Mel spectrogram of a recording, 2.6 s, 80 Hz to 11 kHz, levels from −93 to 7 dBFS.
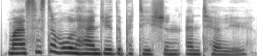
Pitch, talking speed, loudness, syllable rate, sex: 240 Hz, 230 wpm, -17 LUFS, 6.0 syllables/s, female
